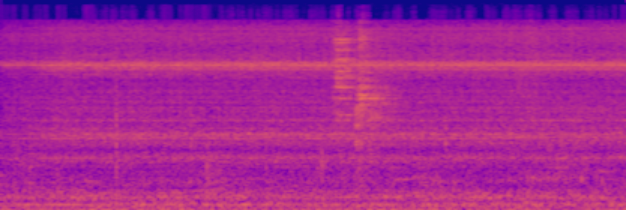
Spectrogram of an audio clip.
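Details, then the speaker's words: Household gas stove burner at full gas after checking the burner cap seats flush, clean of debris; steady even low roar with no popping or puffing that it previously had at high flame. "ไม่มีเสียงผึบๆออกมาโอเคงั้นผมขอปิดแก๊สนะครับ"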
